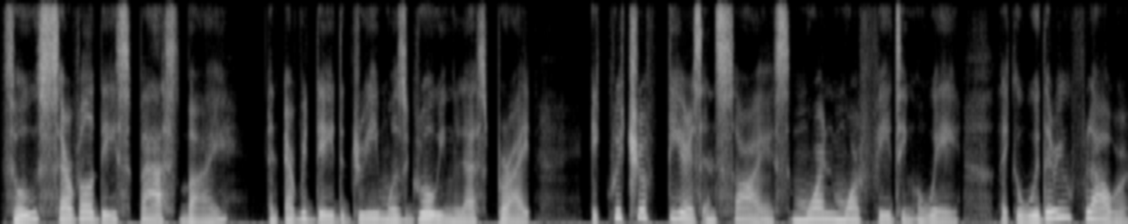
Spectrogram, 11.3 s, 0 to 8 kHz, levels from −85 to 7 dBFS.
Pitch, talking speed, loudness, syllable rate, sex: 195 Hz, 155 wpm, -20 LUFS, 4.4 syllables/s, female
